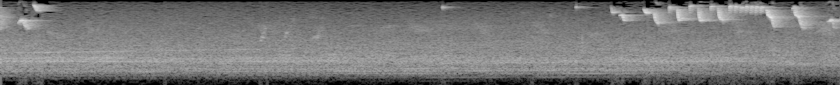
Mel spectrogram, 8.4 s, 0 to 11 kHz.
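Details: Contest jilguero, El Federal 2013: after about six seconds of low murmuring background, a quick burst of very high, sharp, repeated notes with short downward slides.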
